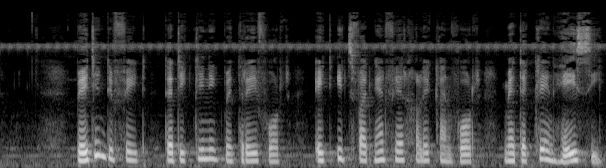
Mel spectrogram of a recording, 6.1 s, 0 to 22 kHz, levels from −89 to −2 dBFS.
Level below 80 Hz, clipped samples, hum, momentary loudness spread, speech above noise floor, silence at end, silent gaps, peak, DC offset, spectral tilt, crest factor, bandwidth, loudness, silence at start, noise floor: -58 dBFS; under 0.1%; none; 11 LU; 23 dB; 0.05 s; none; -8 dBFS; under 0.1%; -5.5 dB/octave; 18 dB; 16 kHz; -26 LUFS; 0.1 s; -48 dBFS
